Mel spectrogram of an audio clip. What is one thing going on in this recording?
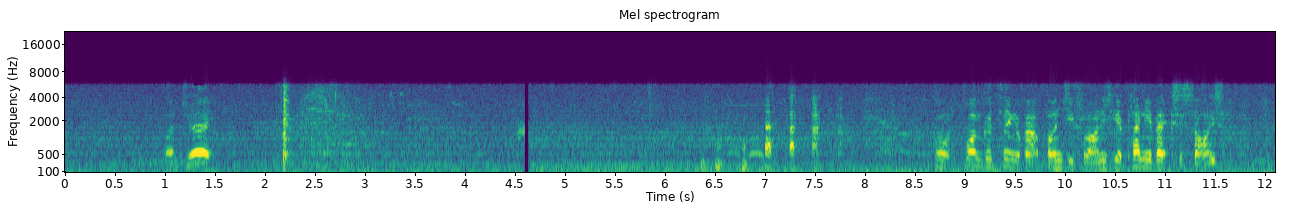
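A man speaks casually outdoors, close by.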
